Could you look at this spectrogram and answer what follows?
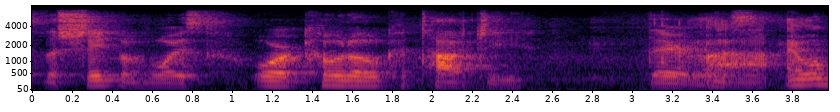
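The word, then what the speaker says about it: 聲の形: Okay, so to get it correct, it's actually, it can go by A Silent Voice, The Shape of Voice, or Kodo Katachi.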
